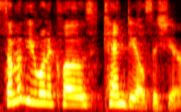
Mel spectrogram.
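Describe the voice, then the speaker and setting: The woman's pace is moderate. Her tone is animated. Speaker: business coach for women real estate agents. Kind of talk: live stream talk to viewers. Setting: live stream.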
